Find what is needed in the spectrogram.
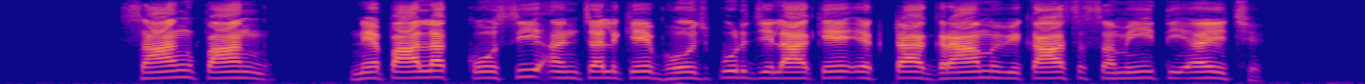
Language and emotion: Maithili, neutral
